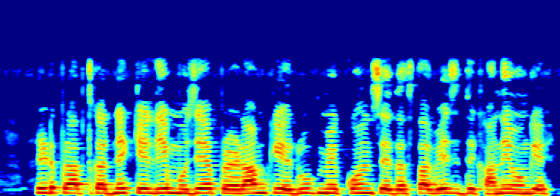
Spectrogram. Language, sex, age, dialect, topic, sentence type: Hindi, female, 18-24, Awadhi Bundeli, banking, statement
